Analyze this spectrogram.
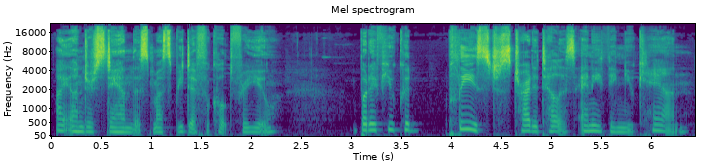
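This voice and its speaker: A woman's voice: fairly low pitch, normal speed, dark tone, dry recording, natural voice. A woman playing a polite TV interviewer who grows exasperated. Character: professional TV interviewer.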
